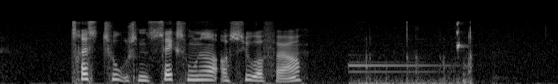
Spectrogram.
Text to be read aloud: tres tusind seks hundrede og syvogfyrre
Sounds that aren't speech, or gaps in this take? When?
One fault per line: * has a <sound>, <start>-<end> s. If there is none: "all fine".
* has a squeak, 3.5-4.7 s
